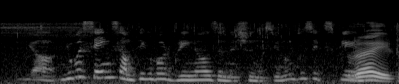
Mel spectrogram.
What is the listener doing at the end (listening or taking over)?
taking over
